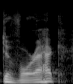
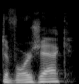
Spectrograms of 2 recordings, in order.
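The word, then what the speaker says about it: Dvořák: I think it was Radatic D'vorak, whose name is actually pronounced D'vorjac, but he got so sick of ever even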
